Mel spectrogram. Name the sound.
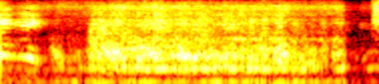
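flock of turkeys gobbling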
